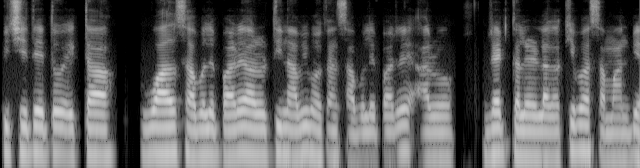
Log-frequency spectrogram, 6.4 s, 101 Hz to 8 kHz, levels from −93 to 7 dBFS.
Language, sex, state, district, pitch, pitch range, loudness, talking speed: Nagamese, male, Nagaland, Dimapur, 135 Hz, 130-145 Hz, -18 LUFS, 180 wpm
